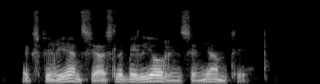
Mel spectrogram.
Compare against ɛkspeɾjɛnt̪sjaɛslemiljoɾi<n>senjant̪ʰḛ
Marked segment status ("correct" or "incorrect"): correct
